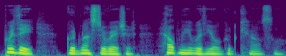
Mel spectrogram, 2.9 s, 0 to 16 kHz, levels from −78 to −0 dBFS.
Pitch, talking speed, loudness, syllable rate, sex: 120 Hz, 210 wpm, -17 LUFS, 6.2 syllables/s, male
